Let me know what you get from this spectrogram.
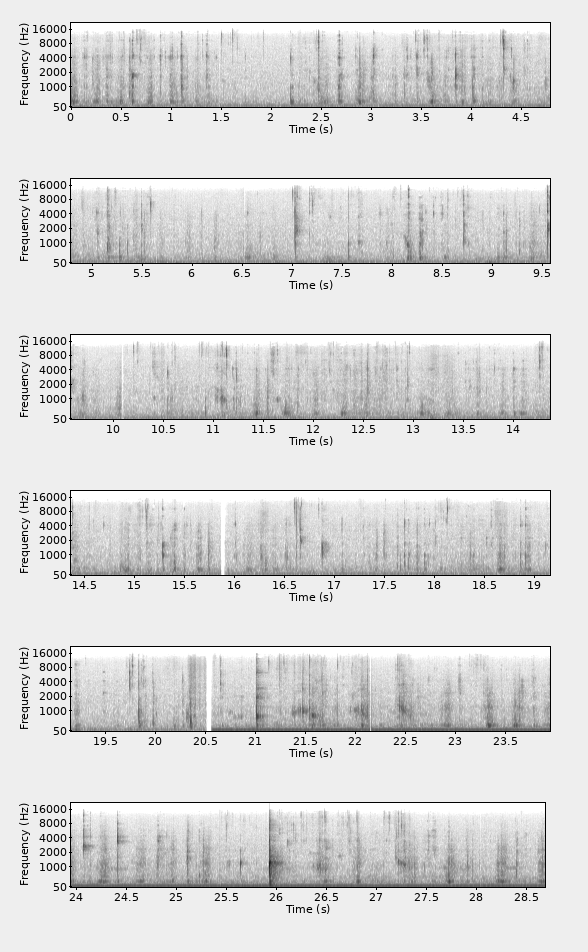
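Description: Close-miked chewing of clay and chalk coated in wet paste, with many sharp crunches and wet mouth clicks. About twenty seconds in, a steady low hum starts under the chewing, and a single loud crunch follows a few seconds later.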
